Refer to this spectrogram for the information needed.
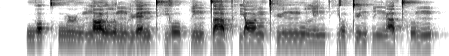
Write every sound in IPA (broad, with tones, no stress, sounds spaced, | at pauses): w ɔ˥˩ kʰ u˥ ɻ u˨˩ n̪ ɑ˥˧ ʊ̯ l ʊ˥˩ ŋ l ɥ ɛ˥ n t̪ʰ j o˨˩ ʊ̯ p i˥˩ n t̪ ä˧˥ pʰ j ɑ˥ ŋ t̪ʰ y˥ n n̪ u˥˩ l i˨˩ n pʰ j o˦ ʊ̯ t̪ y˥˩ n p i˨˩ ŋ ä˧˥ t̪ʰ ʊ˧˥ ŋ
